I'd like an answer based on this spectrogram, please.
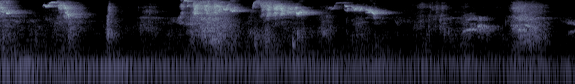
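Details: A newborn baby monkey, hungry for milk, calls repeatedly for its mother with thin, high, bird-like chirps and squeals in uneven bursts, roughly one every second, over a faint low hum.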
